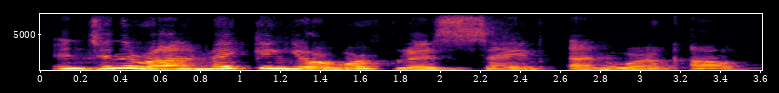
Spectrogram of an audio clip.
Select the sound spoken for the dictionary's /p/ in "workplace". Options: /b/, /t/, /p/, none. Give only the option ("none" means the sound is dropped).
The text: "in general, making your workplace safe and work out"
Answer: none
